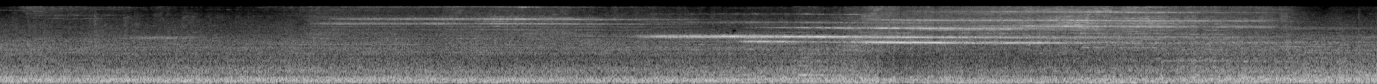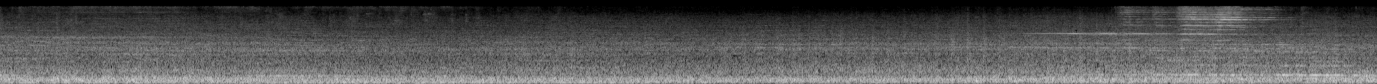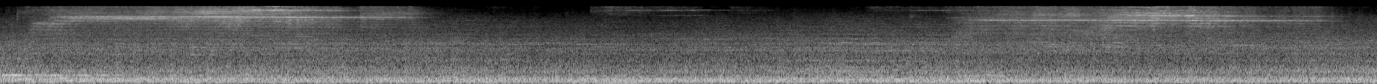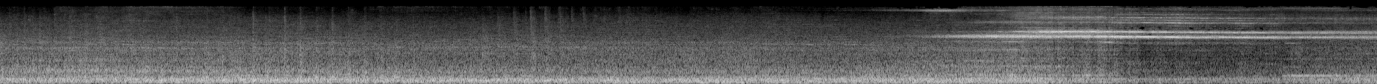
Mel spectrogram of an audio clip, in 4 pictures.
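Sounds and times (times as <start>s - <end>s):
wheel flanges squealing: 3.2s - 13.3s, 50.3s - 55.0s
freight train wheel rumble: 39.9s - 52.7s.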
